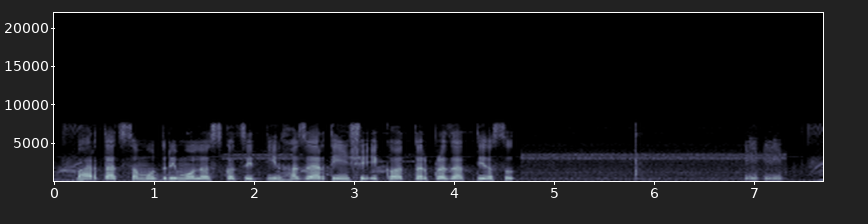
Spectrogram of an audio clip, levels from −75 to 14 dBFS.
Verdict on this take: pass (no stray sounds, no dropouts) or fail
fail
